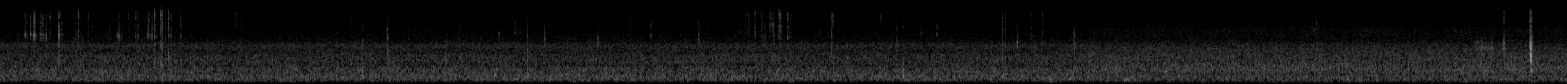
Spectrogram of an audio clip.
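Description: Cooked crab shell crunching and crackling in short bursts as it is bitten and chewed, over a steady background hiss. A single sharp click near the end is the loudest sound.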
